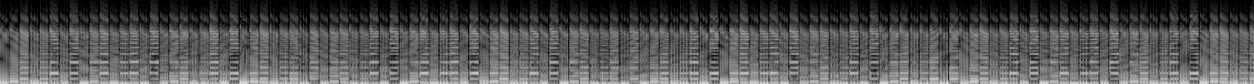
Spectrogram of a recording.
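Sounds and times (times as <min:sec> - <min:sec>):
acid techno trance music: 0:00.0 - 0:12.5.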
